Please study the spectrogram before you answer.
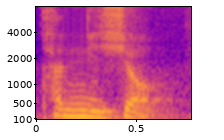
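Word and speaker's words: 歎異抄: 하지메노 탄니쇼 일본어으로 읽으면 이걸 탄니쇼라고 읽습니다.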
